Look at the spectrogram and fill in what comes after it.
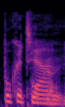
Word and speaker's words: Bookertown: But before that, I'd like to play You and Me, because this is written apparently in Buckertown. Tell me about this. I said that correctly, didn't I? – Almost. Booker. – Oh, Booker. Sorry, like bookend. Yeah. Booker. Bookertown.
